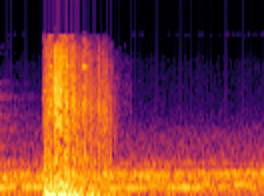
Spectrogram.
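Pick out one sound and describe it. A metal wrench whooshes through the air.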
